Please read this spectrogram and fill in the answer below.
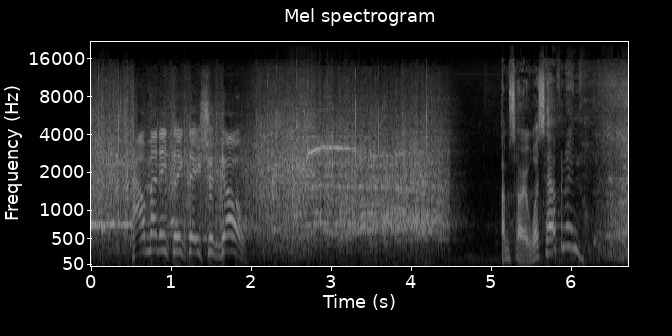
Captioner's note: applause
